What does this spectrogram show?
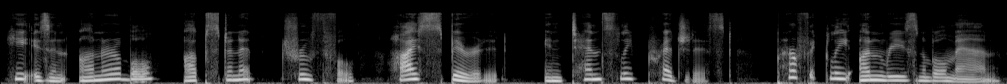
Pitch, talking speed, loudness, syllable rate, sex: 195 Hz, 75 wpm, -19 LUFS, 4.2 syllables/s, female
